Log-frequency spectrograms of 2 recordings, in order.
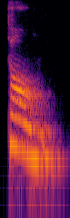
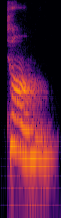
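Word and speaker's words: tomb: Poison Poison Tom B depois de m não pronuncia Então a gente vai pronunciar só até o m ó Tom Tom which Hat which Hat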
